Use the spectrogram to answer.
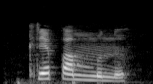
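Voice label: "крепаммыны", Komi, female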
